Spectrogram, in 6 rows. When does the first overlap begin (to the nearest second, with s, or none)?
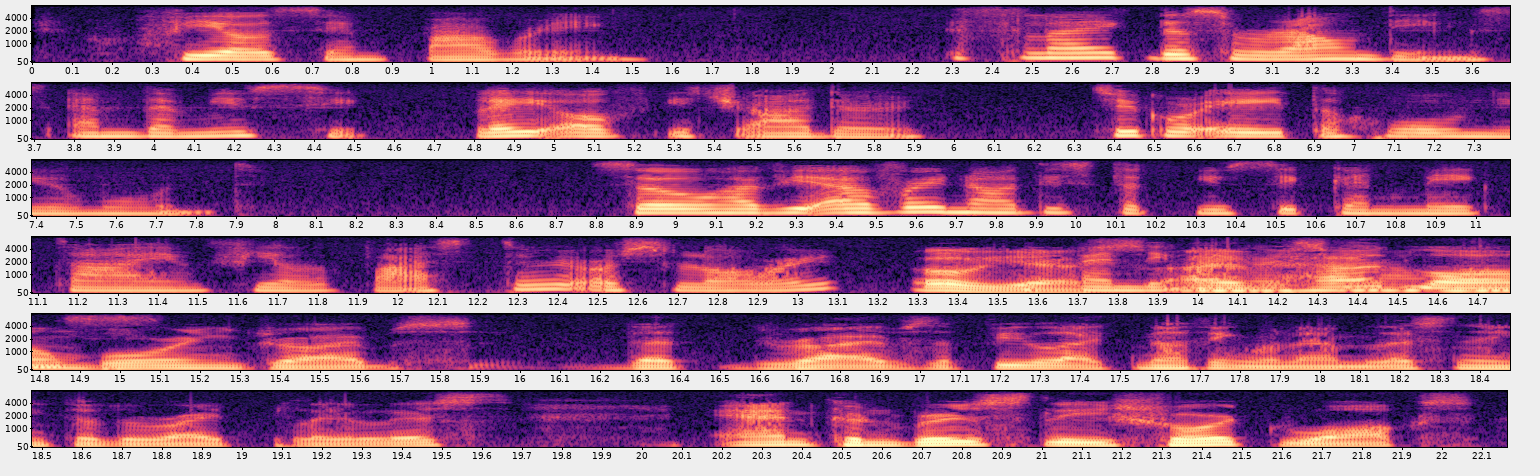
14 s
